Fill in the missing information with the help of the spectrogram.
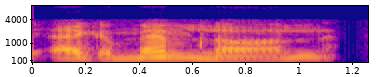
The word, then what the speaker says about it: Agamemnon: So, for example, you see Agamemnon with its accent on the third syllable, but you also see Andromache with the accent on the second syllable.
